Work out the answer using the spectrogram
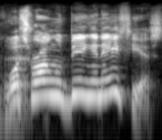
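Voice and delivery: acted, pointed, loud, very high-pitched voice. Retelling asking a woman who whispered she's an atheist too, retelling a loud question. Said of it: "In a loud voice".

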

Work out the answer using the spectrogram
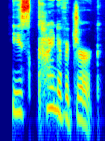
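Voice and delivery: ordinary delivery, nothing marked

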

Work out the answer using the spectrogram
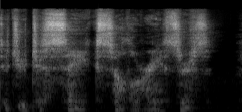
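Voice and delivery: hushed, really quiet whisper with disbelief. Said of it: "he gets really quiet".

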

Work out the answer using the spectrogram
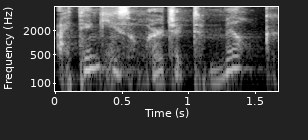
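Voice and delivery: soft, leaning-in, whispered aside. Reading a story aloud where one character leans over to another: whispering. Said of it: "Leaned towards Austin and whispered".

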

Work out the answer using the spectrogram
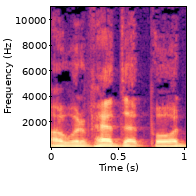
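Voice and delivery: plain

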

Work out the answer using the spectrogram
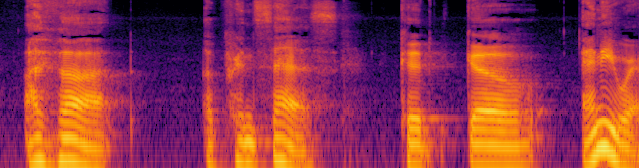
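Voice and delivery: mock wooden delivery. Mocking a handsome movie actor's line to a co-host, mimicking wooden line delivery. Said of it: "he can't deliver a line".

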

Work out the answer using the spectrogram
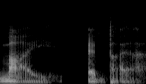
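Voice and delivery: deep voice, grating and rough. Chiming in on talk about the Empire, in a Palpatine impression. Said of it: "That was a really good impression".

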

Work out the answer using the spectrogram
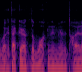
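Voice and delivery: ordinary delivery

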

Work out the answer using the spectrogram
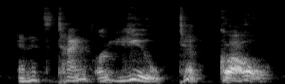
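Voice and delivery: slow, drawn-out growling words. Thorn the bear confronts Bright Bill alongside Nettle, growling. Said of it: "growled Thorn".

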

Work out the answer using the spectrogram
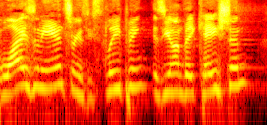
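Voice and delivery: mocking, jeering heckler-style taunting voice. Retelling how Elijah taunted the Baal prophets: imitating Elijah heckling. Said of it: "he's just kinda heckling".

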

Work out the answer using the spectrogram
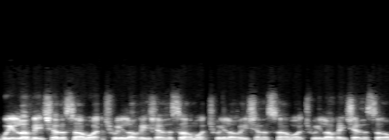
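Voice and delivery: usual speaking voice

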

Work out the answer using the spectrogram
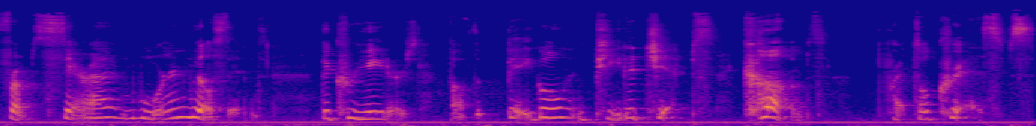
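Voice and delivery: slow, dramatic, breathy, hushed movie trailer narration. Reading from notes to another speaker, in a movie trailer voice. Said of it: "I was doing that like a movie trailer".

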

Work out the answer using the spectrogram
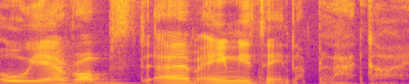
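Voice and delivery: mock whisper. Recalling what uni friends said about amy dating him, the speaker imitates a whisper. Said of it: "Why are you guys whispering this?".

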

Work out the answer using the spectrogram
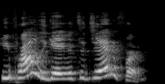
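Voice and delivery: smirking sarcastic jab. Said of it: "you know how she be talking, like, with that sarcastic ass smile".

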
